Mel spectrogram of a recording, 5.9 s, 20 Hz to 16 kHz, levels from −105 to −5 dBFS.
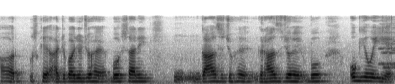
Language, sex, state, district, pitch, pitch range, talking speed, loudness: Hindi, male, Uttar Pradesh, Jyotiba Phule Nagar, 145 Hz, 140-145 Hz, 180 wpm, -15 LUFS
